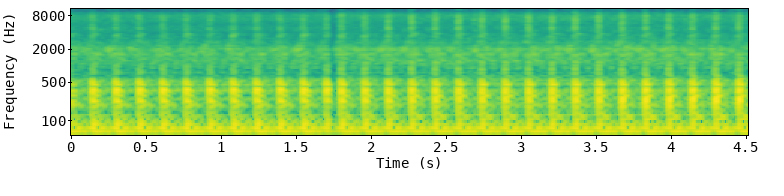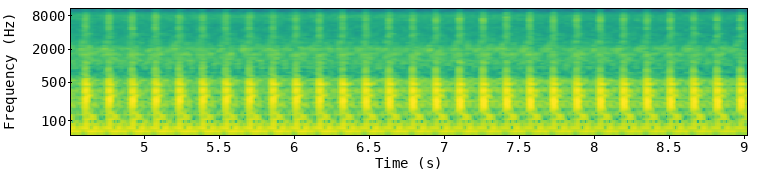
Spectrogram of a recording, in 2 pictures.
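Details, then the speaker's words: 6.5L Chevy diesel idling with a sharp, very regular knock about three times per second; inspection scope shows a bent pushrod on the second valve from the back, causing valvetrain knock. "it looks like a second valve from the back has a bent push rod that's the rocker arm there"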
